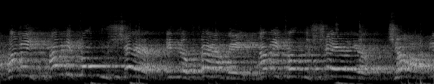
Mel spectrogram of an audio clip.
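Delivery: high, loud, shouting sermon; full-force preaching. Acted. Preacher warning church about doubters, shouting. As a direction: call it out to the whole house.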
